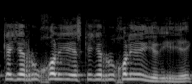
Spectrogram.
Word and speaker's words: Jrue Holiday: Me gusta cuando pronuncias Jrue Holiday. ¿Te importaría volver a hacerlo? Gracias, Jrue Holiday. Que sepas que yo no tenía ni idea de cómo se pronunciaba.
